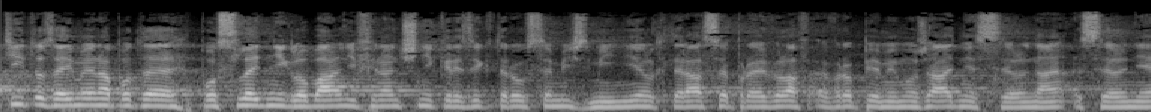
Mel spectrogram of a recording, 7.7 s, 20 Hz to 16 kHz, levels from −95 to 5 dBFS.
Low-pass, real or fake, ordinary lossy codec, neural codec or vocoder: 14.4 kHz; real; MP3, 48 kbps; none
